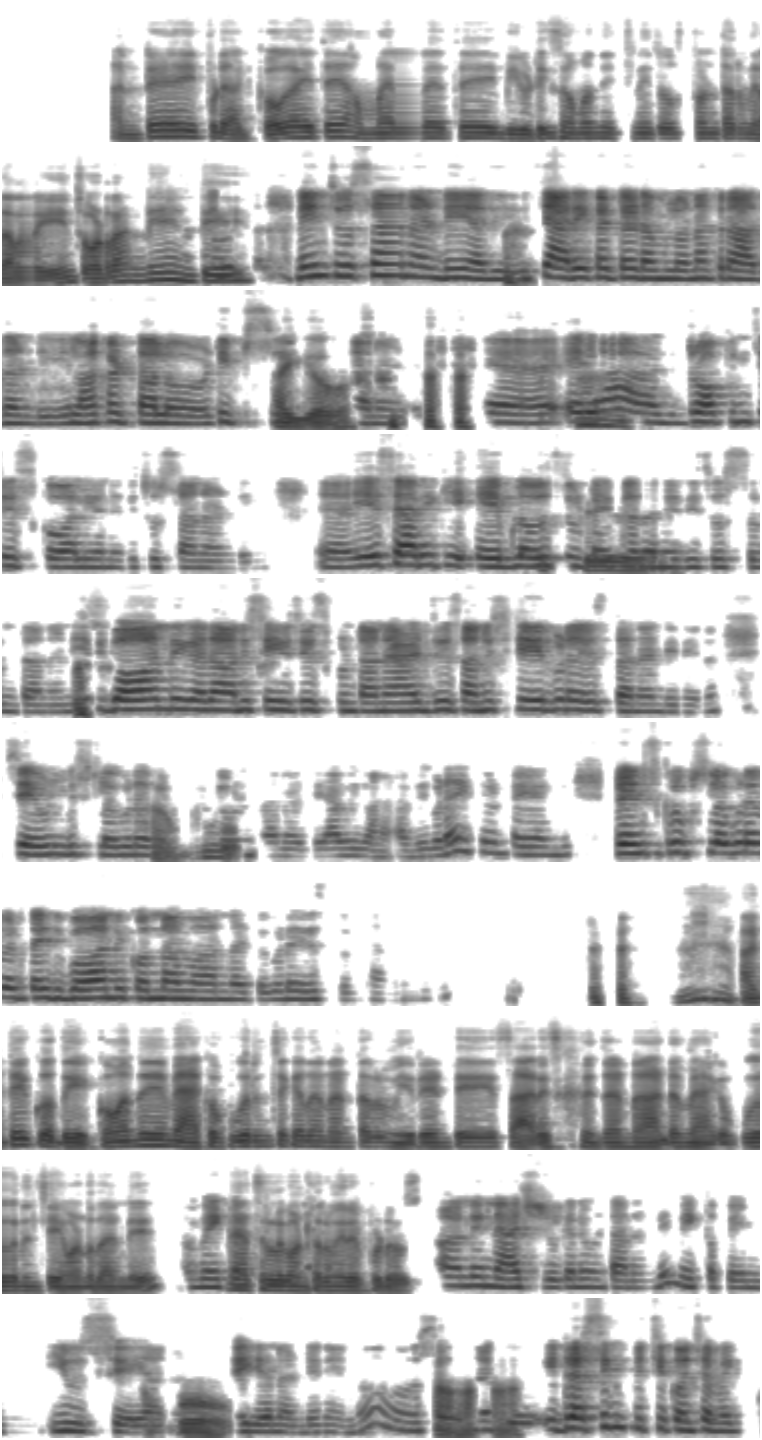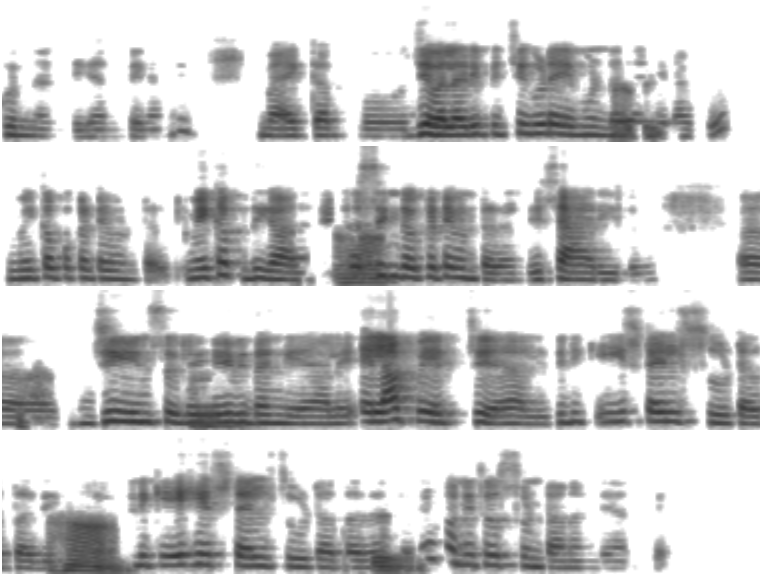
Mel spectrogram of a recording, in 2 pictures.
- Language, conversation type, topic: Telugu, podcast, మీరు సోషల్‌మీడియా ఇన్‌ఫ్లూఎన్సర్‌లను ఎందుకు అనుసరిస్తారు?
- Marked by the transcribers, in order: in English: "బ్యూటీకి"; chuckle; in English: "టిప్స్"; in English: "డ్రాపింగ్"; chuckle; in English: "బ్లౌజ్ సూట్"; other background noise; in English: "సేవ్"; in English: "యాడ్"; in English: "షేర్"; in English: "సేవ్‌డ్ లిస్ట్‌లో"; in English: "ఫ్రెండ్స్ గ్రూప్స్‌లో"; chuckle; other noise; in English: "మేకప్"; chuckle; in English: "మేకప్"; in English: "నేచురల్‌గా"; in English: "మేకప్"; in English: "నేచురల్"; in English: "మేకప్"; in English: "యూజ్"; in English: "సో"; in English: "డ్రెసింగ్"; in English: "మేకప్, జ్యులరీ"; in English: "మేకప్"; in English: "మేకప్‌ది"; in English: "డ్రెసింగ్‌ది"; chuckle; in English: "పెయిర్"; in English: "స్టైల్ సూట్"; in English: "హెయిర్ స్టైల్ సూట్"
